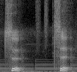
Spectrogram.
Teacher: E o tu, eles falam tsu. Como se tivesse um S no meio.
